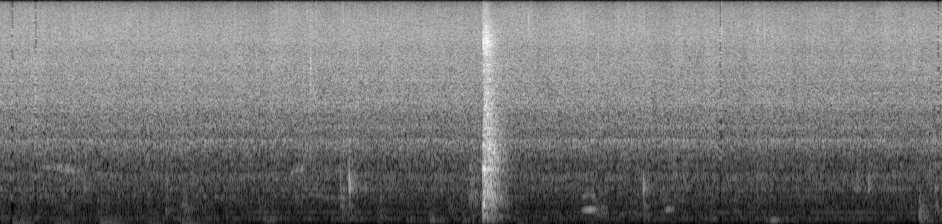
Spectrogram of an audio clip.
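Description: Diced radish, onion and tomato frying with a steady sizzle in a pot while a wooden spatula stirs them. The spatula knocks against the pot a few times, once sharply about five seconds in.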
